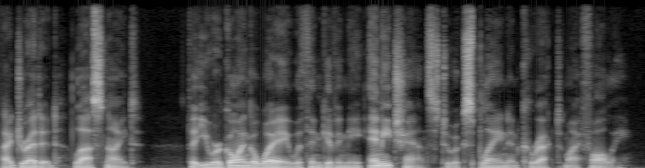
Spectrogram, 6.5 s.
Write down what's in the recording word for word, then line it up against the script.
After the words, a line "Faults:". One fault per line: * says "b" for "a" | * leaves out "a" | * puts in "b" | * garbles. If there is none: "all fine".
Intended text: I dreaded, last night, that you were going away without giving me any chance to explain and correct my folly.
I dreaded, last night, that you were going away within giving me any chance to explain and correct my folly.
Faults:
* says "within" for "without"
